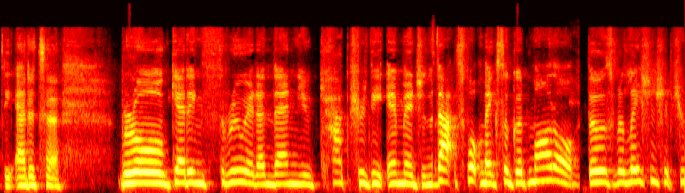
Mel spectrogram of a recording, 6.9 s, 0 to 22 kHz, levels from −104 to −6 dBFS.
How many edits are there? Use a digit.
3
